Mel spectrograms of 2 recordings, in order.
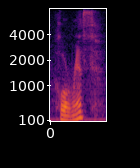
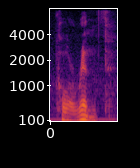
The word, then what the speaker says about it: Corinth: They put emphasis on the Rinth. Corinth, or Corinth, or Corinth. Corinth.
